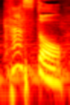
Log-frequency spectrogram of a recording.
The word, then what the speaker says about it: castle: Por exemplo, castelo em inglês, que se escreve C-A-S-T-L-E. Vocês querem, vocês têm uma vontade louca de falar castle. Parece bonito, parece lindo, mas não. Vocês vão tirar a letra T e vai virar castle.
